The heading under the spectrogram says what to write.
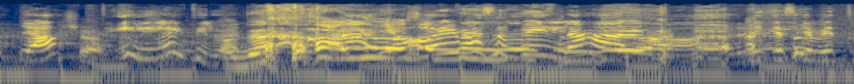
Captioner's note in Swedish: Skratt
